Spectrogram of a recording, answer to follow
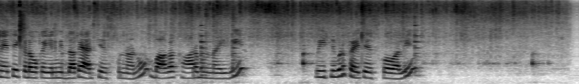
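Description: A metal spatula scrapes around a stainless-steel kadai as peanuts and green chillies are stir-fried in oil. Each stroke squeals with a pitch that dips and rises, about two strokes a second, under the oil's steady sizzle. The stirring pauses briefly a few seconds in and stops about three-quarters of the way through, leaving only the sizzle.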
